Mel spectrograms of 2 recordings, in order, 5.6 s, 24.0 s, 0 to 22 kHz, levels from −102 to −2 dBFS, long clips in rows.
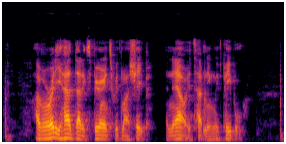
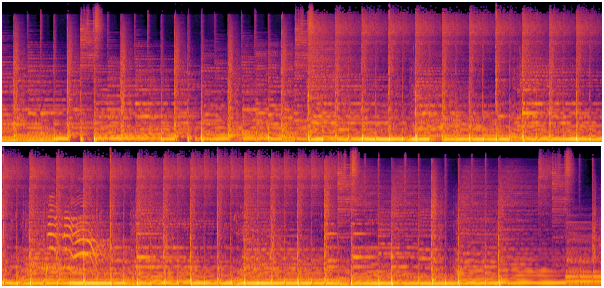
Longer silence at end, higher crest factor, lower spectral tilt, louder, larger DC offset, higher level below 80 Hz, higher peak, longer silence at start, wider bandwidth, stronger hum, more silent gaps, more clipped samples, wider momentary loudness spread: about the same, 0.05 s vs 0 s; about the same, 20 dB vs 18 dB; about the same, -4.5 dB/octave vs -5.5 dB/octave; second, -27 LUFS vs -21 LUFS; neither; second, -68 dBFS vs -32 dBFS; second, -8 dBFS vs -2 dBFS; about the same, 0.05 s vs 0 s; second, 7.6 kHz vs 19.5 kHz; neither; neither; neither; first, 14 LU vs 6 LU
